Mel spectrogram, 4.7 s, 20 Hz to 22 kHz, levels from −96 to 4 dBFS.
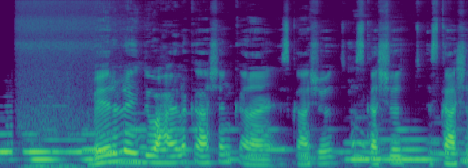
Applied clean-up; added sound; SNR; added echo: classical method log-MMSE.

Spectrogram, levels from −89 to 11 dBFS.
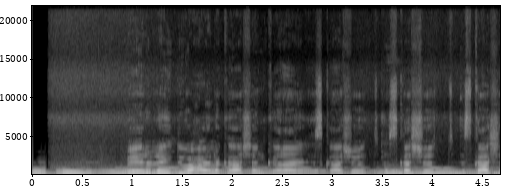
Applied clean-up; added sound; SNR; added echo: none; Piano; 3 dB; none.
